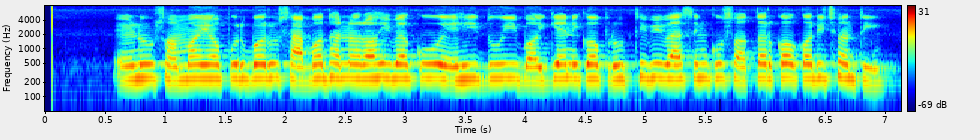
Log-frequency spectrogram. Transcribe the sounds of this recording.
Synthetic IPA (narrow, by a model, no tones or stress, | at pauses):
eɽ̃usɔmɔjɔpuɾbɔɾusabɔd̪ʱanɔɾɔɦibakueɦid̪ujbɔjɡjanikɔpɾut̪ʰibibasiŋkusɔt̪ɔɾkɔkɔɾit͡ʃʰɔnt̪i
